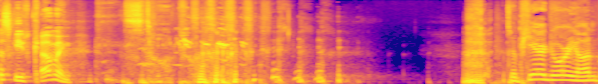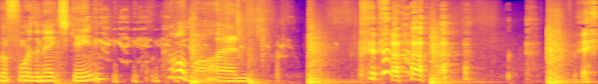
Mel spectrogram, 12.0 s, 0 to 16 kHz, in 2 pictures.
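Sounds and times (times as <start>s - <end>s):
speech: 0.0s - 3.4s, 5.1s - 8.8s, 9.6s - 10.8s, 11.8s - 11.9s
laughter: 0.6s - 3.8s, 6.0s - 11.9s
head banging against a table: 6.5s - 10.8s, 11.4s - 11.8s.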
